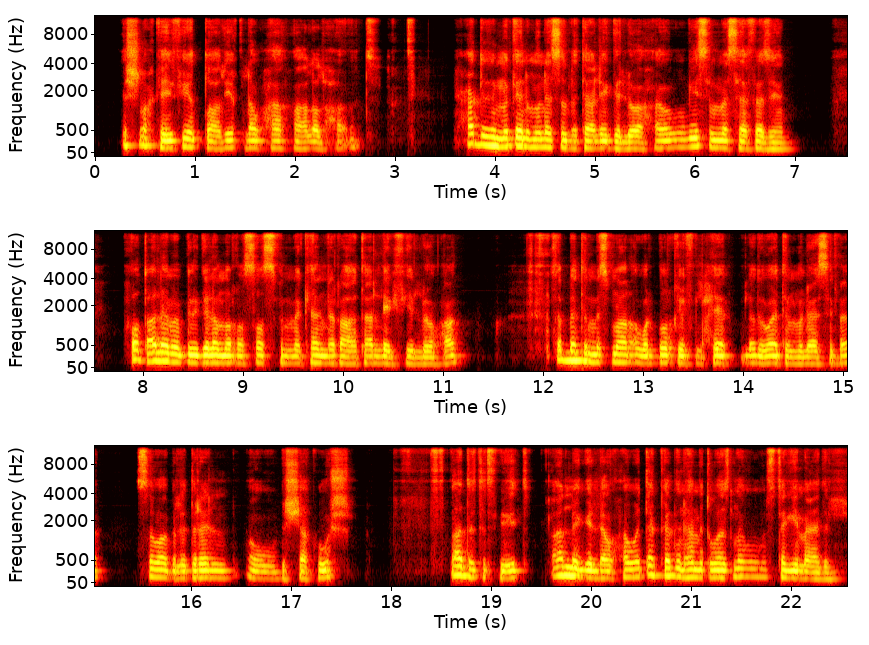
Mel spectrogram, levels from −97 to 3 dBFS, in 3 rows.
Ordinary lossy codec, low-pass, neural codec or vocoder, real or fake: none; none; codec, 24 kHz, 6 kbps, HILCodec; fake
